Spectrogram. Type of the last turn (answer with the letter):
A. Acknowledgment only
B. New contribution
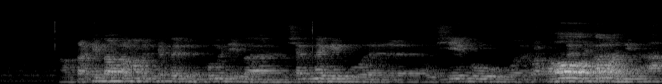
B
